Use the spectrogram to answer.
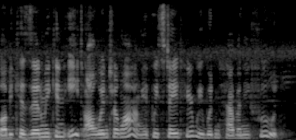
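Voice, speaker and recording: Someone uses a put-on character voice with a fairly high pitch. The pace is fairly quick. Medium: read story. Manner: friendly.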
